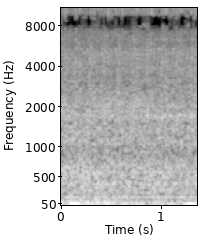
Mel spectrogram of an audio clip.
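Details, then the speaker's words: Opel Astra J automatic after transmission repair (radiator leak let water into ATF; clutch/friction set replaced, solenoid valves and valve body cleaned, gearbox washed): steady even low idle, no knocks, misses or whine; running normally after repair. "açıyor her şey normale döndü bu aracın bitiş ve müşteriyle röportajı olacağını söylemiştik onu da belirtelim"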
